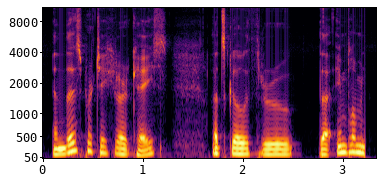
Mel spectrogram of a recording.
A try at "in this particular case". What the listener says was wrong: Yeah, so like overall pronunciation is amazing.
